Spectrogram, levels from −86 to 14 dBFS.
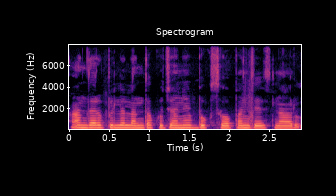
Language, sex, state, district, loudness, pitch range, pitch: Telugu, female, Andhra Pradesh, Sri Satya Sai, -14 LUFS, 210-225 Hz, 215 Hz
